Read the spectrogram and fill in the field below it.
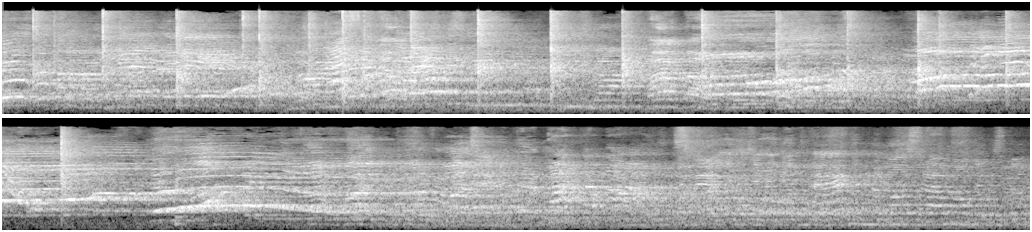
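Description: A group of people sing together loudly nearby.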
